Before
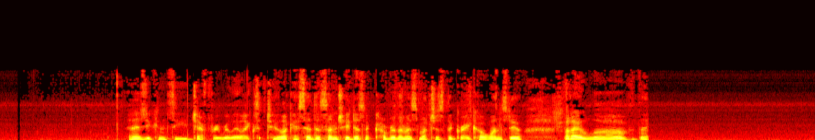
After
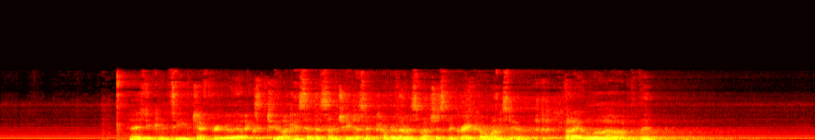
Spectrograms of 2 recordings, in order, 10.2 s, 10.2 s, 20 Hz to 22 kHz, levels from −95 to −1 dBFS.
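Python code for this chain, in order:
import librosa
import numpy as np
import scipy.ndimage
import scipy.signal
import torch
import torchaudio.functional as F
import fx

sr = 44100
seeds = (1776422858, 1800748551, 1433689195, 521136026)

y = fx.level_steps(x, sr, step_db=13)
y = fx.rev_double_slope(y, sr, seeds[0], early_s=0.33, late_s=4.1, knee_db=-17, drr_db=-2.5)
y = fx.dmg_buzz(y, sr, base_hz=400.0, harmonics=5, level_db=-49.0, tilt_db=-9, odd_only=False)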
